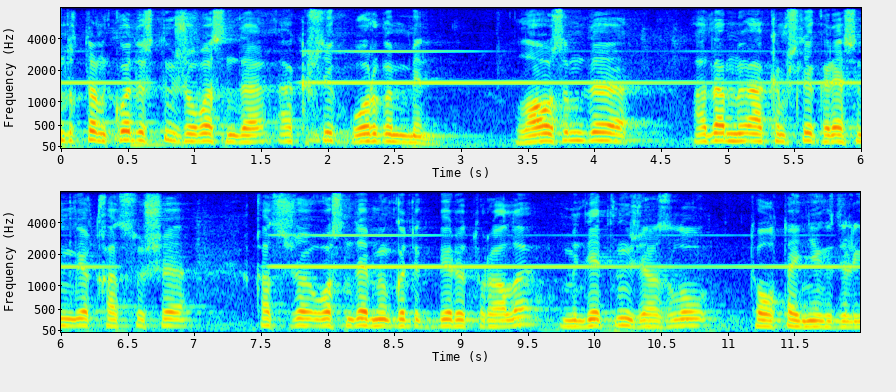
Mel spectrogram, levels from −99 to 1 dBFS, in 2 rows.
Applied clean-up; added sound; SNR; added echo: none; Wind instrument, woodwind instrument; 14 dB; none.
